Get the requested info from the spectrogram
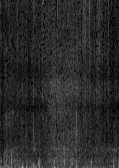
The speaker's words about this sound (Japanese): また、例にもよって歩いております。えー、ビニール袋を持っているので、シャカシャカうるさいと思いますが、すいませんね。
